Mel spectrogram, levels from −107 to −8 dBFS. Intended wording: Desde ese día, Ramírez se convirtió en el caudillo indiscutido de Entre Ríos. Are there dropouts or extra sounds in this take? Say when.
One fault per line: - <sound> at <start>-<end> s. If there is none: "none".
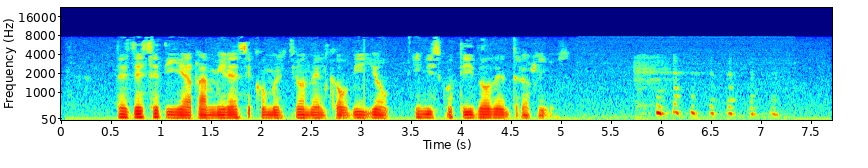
- laugh at 5.7-7.2 s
